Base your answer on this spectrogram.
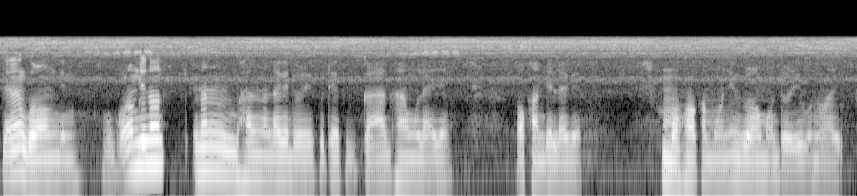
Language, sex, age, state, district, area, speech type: Assamese, male, 18-30, Assam, Lakhimpur, rural, spontaneous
